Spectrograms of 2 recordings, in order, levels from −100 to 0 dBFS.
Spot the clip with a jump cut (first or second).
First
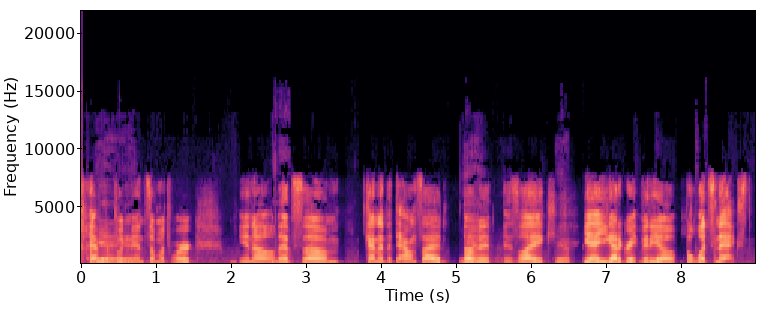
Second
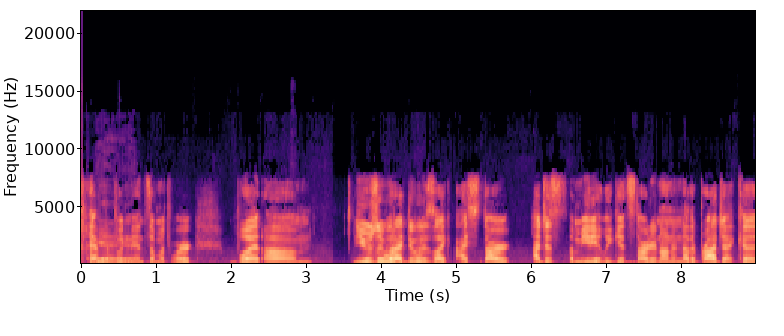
first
